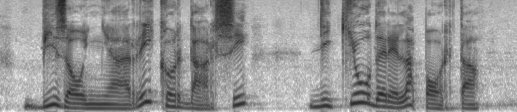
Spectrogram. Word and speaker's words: bisogna: Então aqui eu tenho primeiro bisogna, bisogna. Esse a, bisogna, ele tem que roncar um pouquinho na garganta aqui, ó. Então não é o a simples, ele vai lá para trás.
